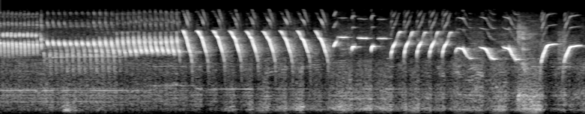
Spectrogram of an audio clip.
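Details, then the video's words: Canary singing nonstop: a fast buzzy trill of rapid repeated notes, then a run of loud down-slurred whistles at about two per second, ending in short rising and falling chirps. "Non Stopable Canari Singing | Kanari Sounds | Kanari Voice | Canary Beautiful Voice"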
